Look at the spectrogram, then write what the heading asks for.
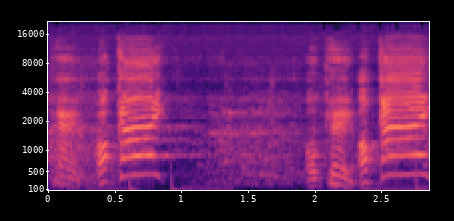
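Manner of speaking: high-pitched, rising okays; awkward okay exchange. Retold or imitated. Standoff with waiter hovering over coffee.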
